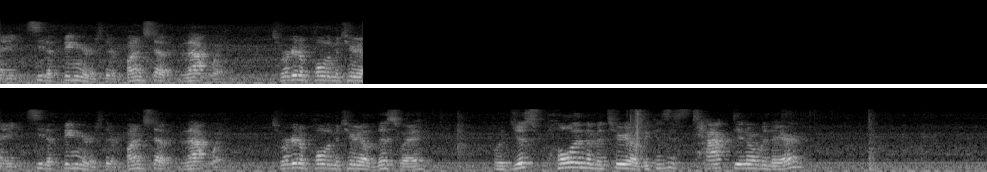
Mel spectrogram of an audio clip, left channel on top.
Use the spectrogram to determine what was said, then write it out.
you can see the fingers, they're bunched up that way. So we're going to pull the material this way. We're just pulling the material because it's tacked in over there.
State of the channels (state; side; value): drops out; left; at 3.7 s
